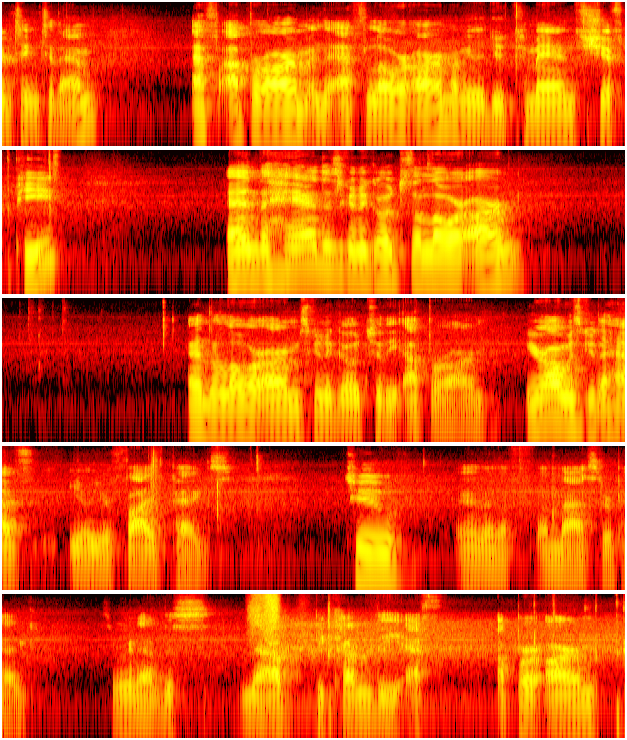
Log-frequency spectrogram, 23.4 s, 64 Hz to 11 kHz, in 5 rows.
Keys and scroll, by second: 15.5 space, 21.2 BackSpace, 22.7-23.3 typing.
